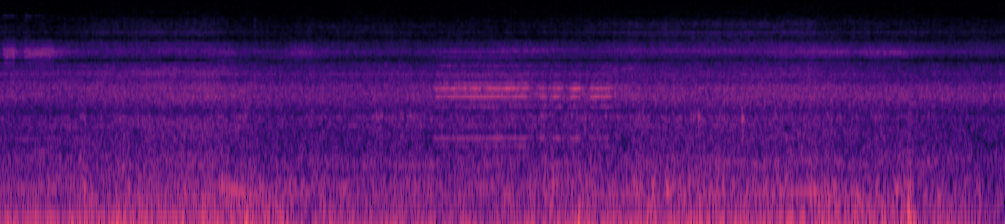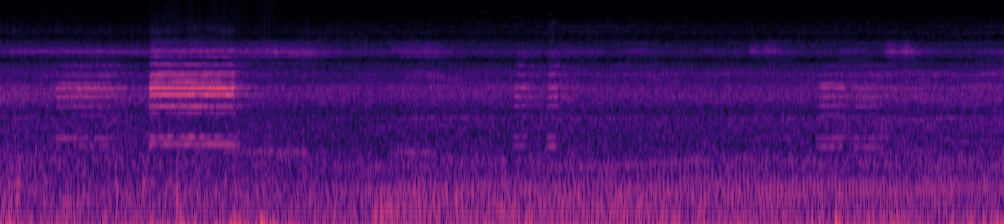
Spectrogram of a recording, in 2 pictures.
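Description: Motorcycle engines hum steadily in busy traffic.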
